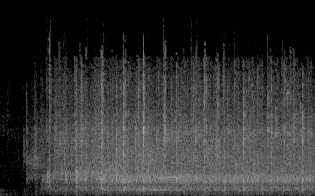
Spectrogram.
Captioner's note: audience applauding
